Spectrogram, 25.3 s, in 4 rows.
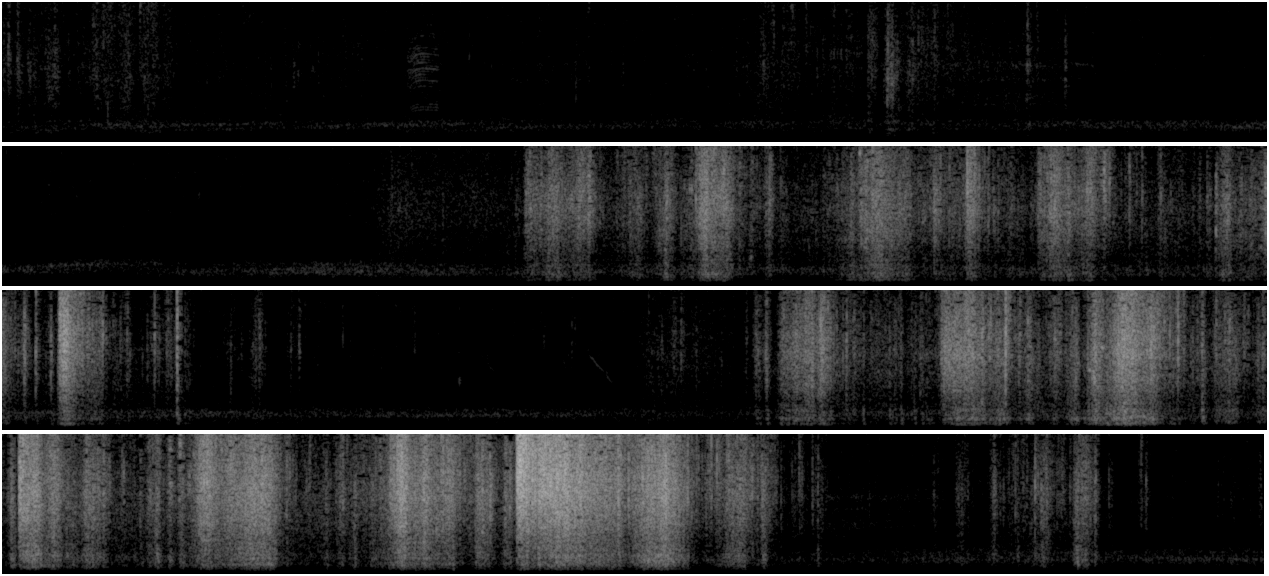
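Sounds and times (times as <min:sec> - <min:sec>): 
footsteps: 0:09.0 - 0:13.2, 0:16.5 - 0:22.8.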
